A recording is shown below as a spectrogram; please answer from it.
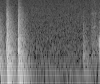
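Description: Stencil brush dabbed down onto a stencil on a wooden board: two quick knocks in the first half-second, then near silence.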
